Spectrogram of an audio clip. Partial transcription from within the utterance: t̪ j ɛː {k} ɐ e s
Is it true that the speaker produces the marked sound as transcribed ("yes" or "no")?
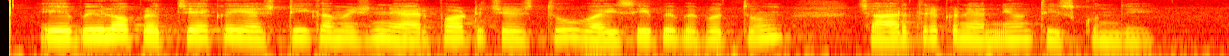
yes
